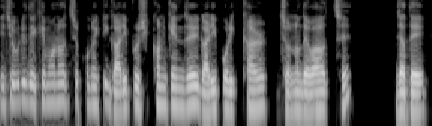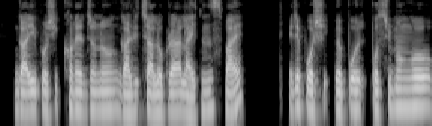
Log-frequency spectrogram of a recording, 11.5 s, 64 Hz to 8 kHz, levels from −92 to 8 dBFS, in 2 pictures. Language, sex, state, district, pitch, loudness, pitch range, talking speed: Bengali, male, West Bengal, North 24 Parganas, 125 Hz, -20 LUFS, 120-140 Hz, 130 wpm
